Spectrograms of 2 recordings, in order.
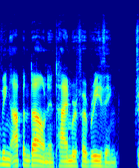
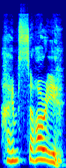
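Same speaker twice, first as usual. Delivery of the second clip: high, loud pleading apology; desperate begging; 11 semitones higher, 7 dB louder than usual. A narrator's reading. Trixie begging the accusers, high desperate plea. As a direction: beg for mercy. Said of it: "Trixie begged".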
